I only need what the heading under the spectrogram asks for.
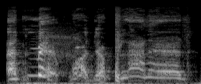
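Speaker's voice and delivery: high, slow hammed-up demand; mock interrogation. Player demanding Loghain confess, high slow hammed-up demand. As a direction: bellow it like a crazed accuser.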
